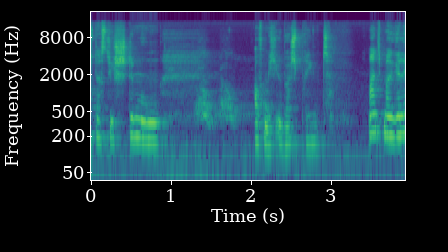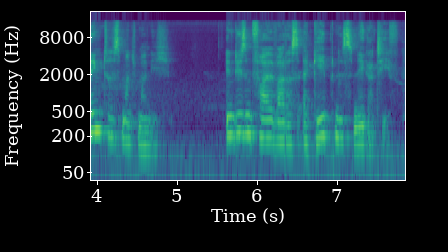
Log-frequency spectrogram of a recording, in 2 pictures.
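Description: Deep-voiced, dryly ironic pastor's wife. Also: female voice, a little mellow, a little hiss or hum. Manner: dry, measured, delicately euphemistic. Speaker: actor in a radio play. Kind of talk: German radio drama acting.

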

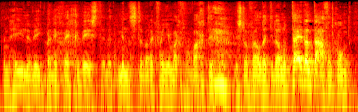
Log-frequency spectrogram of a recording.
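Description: A man's voice: fairly low pitch, lively intonation, racing, a bit bright, a little hiss or hum. An actor playing a stern, domineering landowning father in a radio play, commanding and formal. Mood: angry, commanding.

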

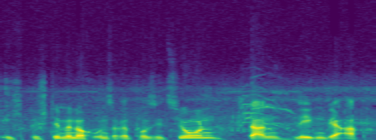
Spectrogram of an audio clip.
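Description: A man's voice: mid-range voice, big pitch swings, brisk, a little hiss or hum. An actor playing an eager, stiffly earnest male explorer-scientist in a radio drama, speaking formally. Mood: brisk, formal. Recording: dull sound over loud outdoor ambience.

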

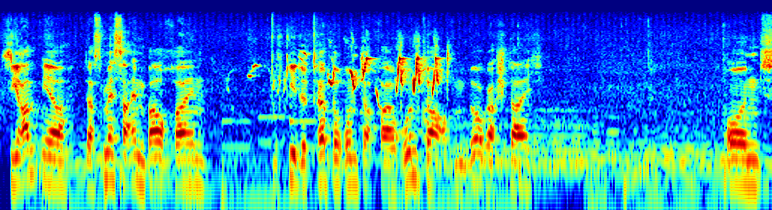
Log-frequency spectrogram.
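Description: Halting, higher-voiced man in rambling monologue. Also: steady tone, loud music behind the voice. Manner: halting, repetitive, circling back on phrases. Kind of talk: rambling personal monologue in a radio feature.

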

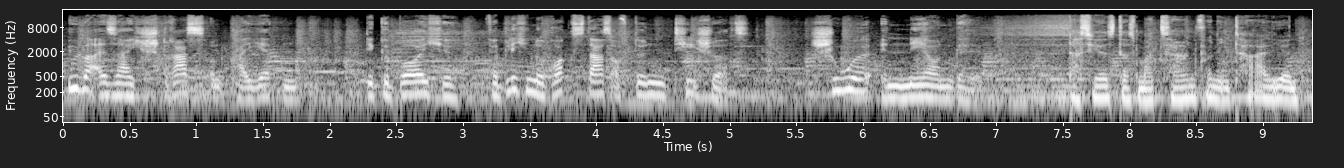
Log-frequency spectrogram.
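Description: A woman's voice: deep voice, moderate pace, lightly acted. Actress as wry melancholy woman in her forties, dry delivery, audio drama, music behind her. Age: middle-aged. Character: melancholy, wry woman writer around forty. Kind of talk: literary first-person narration and acted dialogue in an audio drama.

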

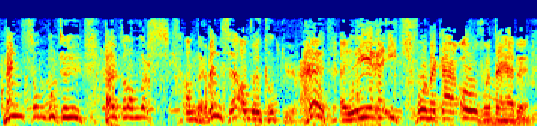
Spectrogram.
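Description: A flustered, blustering middle-aged father in a radio play. His fairly high voice swings widely as he stammers and repeats himself. The old recording is muffled, with busy crowd sound behind. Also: big pitch swings, normal speed. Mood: placating. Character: excitable middle-aged father on a camping trip, blustering, protesting. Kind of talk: Dutch radio play acting.

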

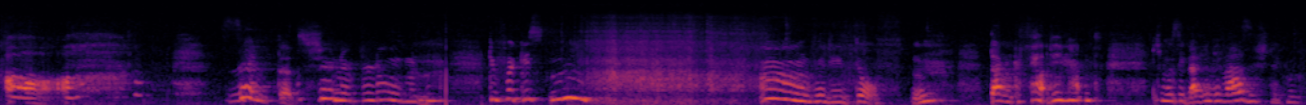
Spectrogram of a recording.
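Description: An actress playing an effusive, house-proud wife who welcomes a guest, gushing and proudly chatty in a radio play. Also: female voice, sits high, slow, pauses often, warm tone, slight background noise, low-quality recording. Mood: delighted.

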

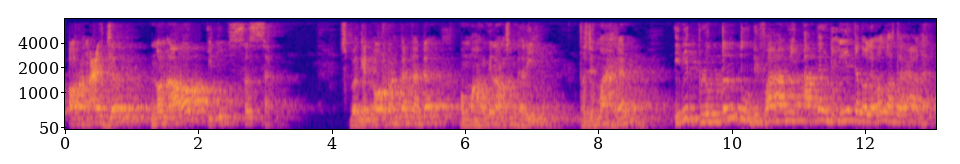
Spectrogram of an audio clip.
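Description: An Indonesian man teaching an Islamic study class in a didactic way, pausing between short phrases, posing rhetorical questions and mixing in Arabic quotations. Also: high-pitched, darkish tone. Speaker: Islamic teacher giving a religious study lecture. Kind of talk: religious lecture explaining a text, with Arabic quotations. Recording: very echoey hall, dull muffled sound.

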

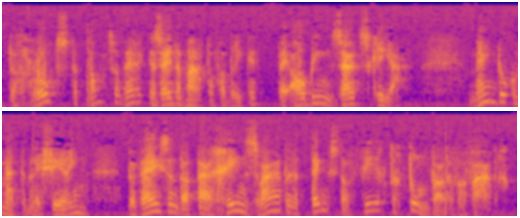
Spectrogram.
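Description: An ailing, desperate informer in a vintage radio thriller. His voice is forceful and edgy, rising and falling restlessly as he insists or falters. The old recording carries light noise and hum. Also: mid-range voice, sing-song, low-quality recording. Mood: urgent, pleading. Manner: insistent, tense, halting under pressure. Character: desperate, ailing enemy secret agent selling information. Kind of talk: 1960s Dutch radio drama acting.

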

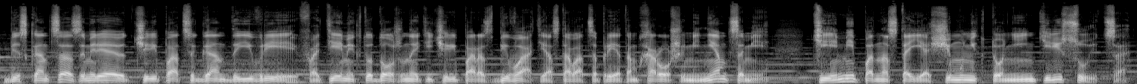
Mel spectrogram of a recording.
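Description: A man's voice: lively intonation, moderate pace, soft background music. An actor in a radio play playing a fanatical, megalomaniac male dictator, brooding and declaiming in a grandiose, emphatic monologue. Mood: cold, scornful. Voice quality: very deep, gravelly.

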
